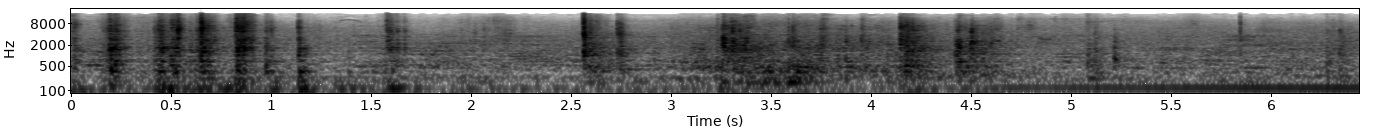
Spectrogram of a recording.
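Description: Clicks and knocks of a dishwasher's central filter being handled in the sump, a quick cluster in the first second and a few scattered ones after; a low steady hum comes in for the last part.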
